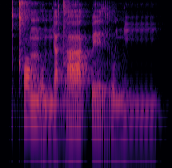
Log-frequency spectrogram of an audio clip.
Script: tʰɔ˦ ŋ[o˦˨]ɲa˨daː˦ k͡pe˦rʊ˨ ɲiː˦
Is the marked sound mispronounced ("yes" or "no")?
yes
